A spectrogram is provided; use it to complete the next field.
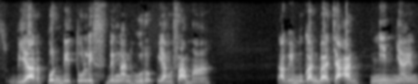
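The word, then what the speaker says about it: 様: Bila versi yang lebih sopan, kata nin tadi, itu kita ganti dengan sama. Huruf kanjinya seperti itu. Ya. Sama, ini bacanya sama.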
